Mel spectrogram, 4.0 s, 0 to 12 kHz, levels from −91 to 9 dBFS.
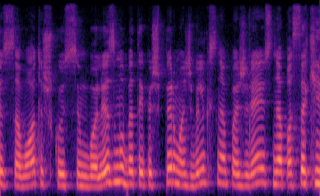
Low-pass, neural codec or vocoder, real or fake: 10.8 kHz; none; real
